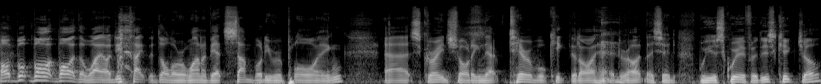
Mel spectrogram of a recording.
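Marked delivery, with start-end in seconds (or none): 7.0-8.2 funny, silly, mocking put-on voice, faster. A speaker quotes someone's reply about his own kick, in a funny mocking voice. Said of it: "You don't have to do that funny voice".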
